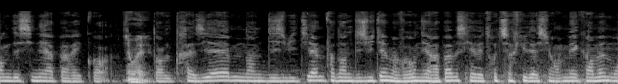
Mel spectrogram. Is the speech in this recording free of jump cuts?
yes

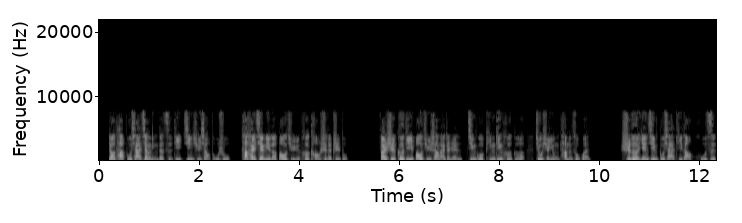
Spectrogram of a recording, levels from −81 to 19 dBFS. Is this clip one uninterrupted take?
no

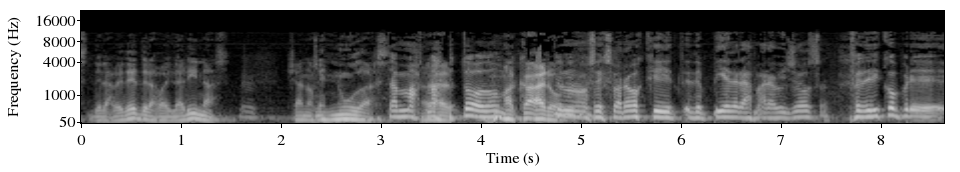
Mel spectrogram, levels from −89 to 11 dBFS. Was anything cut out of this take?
yes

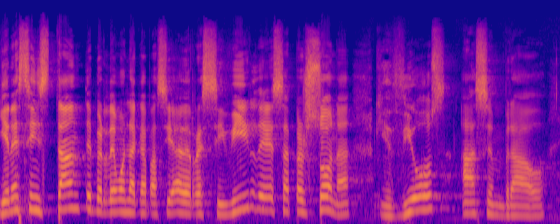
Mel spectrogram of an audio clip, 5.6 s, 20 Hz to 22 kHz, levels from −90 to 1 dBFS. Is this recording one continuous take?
no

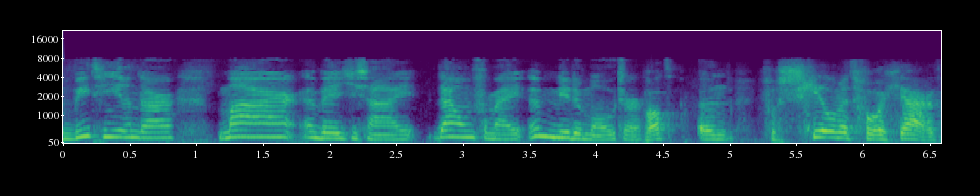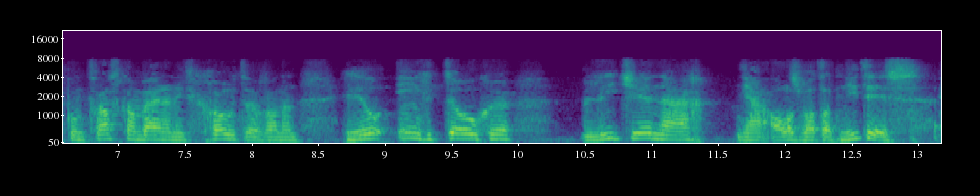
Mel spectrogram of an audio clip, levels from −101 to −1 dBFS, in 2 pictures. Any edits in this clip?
no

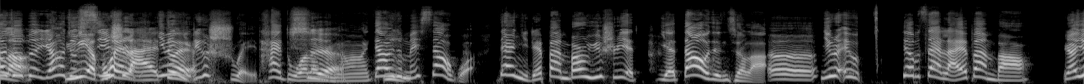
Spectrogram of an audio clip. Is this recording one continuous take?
yes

